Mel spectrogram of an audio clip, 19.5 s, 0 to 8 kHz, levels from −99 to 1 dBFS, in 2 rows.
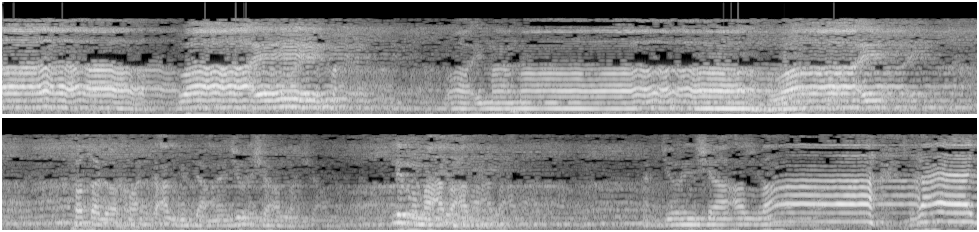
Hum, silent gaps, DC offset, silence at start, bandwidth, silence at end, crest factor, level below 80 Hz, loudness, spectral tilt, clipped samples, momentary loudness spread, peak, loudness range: none; none; under 0.1%; 0 s; 5.2 kHz; 0 s; 14 dB; -42 dBFS; -14 LUFS; -9 dB/octave; under 0.1%; 17 LU; 0 dBFS; 9 LU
